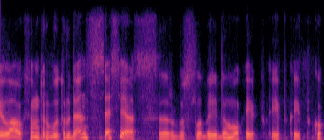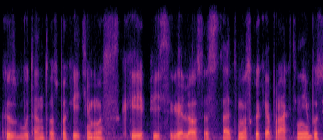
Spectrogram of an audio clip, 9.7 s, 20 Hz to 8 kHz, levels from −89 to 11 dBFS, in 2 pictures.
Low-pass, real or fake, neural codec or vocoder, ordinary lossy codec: 7.2 kHz; fake; codec, 16 kHz, 6 kbps, DAC; Opus, 32 kbps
